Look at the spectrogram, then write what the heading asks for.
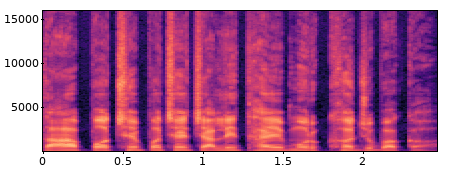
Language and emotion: Odia, neutral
